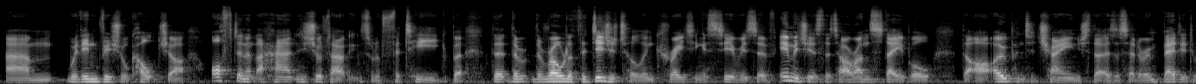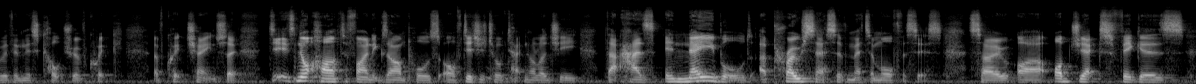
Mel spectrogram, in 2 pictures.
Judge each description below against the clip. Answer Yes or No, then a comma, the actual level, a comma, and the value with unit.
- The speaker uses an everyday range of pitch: Yes, average, 3.9 semitones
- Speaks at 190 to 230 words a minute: No, average, 170 wpm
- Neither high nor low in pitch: No, low, 110 Hz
